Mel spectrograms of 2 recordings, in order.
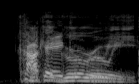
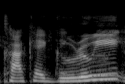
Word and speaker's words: Kakegurui: Kakegurui. – Kakegurui.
